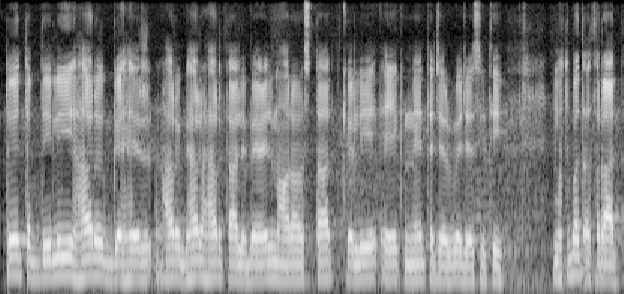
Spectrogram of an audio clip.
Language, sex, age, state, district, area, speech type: Urdu, male, 18-30, Uttar Pradesh, Balrampur, rural, spontaneous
